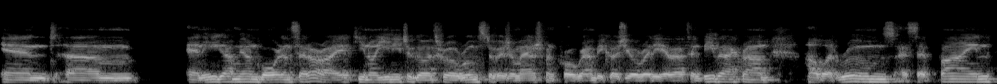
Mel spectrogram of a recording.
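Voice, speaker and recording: With a German accent, a man talks at a fairly quick pace in a fairly low pitch, his intonation fairly even and his loudness very even, over audible room echo. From Germany (Berlin). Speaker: hotelier. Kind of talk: guest lecture.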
